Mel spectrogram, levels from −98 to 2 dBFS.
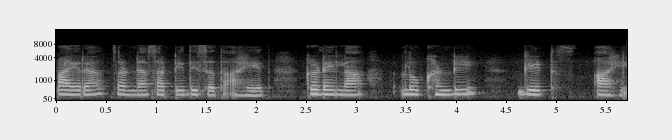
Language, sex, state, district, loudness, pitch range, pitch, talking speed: Marathi, female, Maharashtra, Pune, -29 LUFS, 195-215 Hz, 205 Hz, 85 wpm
